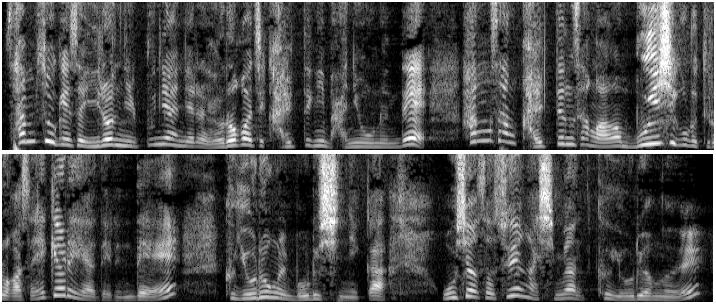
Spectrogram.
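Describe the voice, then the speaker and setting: A woman's voice: fairly high pitch, very animated, brisk, few pauses, darkish tone, breathy edge. A woman meditation teacher giving a spoken lecture, acting out quoted family dialogue as she explains.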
